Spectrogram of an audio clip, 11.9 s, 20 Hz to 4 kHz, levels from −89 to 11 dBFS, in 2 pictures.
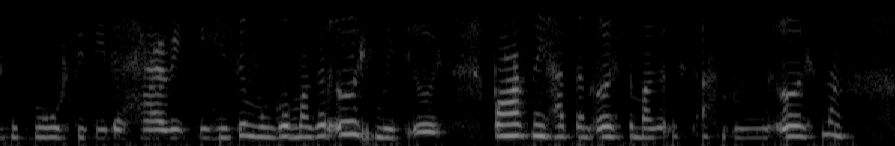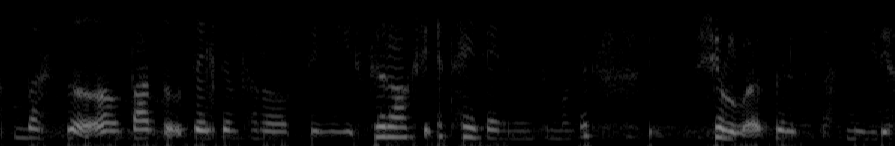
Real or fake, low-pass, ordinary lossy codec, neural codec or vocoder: real; 3.6 kHz; none; none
